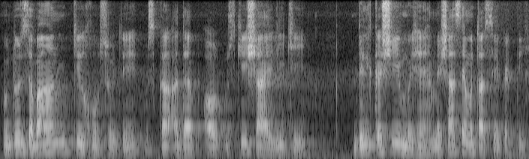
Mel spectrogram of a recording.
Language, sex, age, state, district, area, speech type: Urdu, male, 30-45, Uttar Pradesh, Muzaffarnagar, urban, spontaneous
